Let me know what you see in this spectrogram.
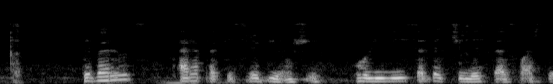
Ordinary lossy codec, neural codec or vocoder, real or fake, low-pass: AAC, 48 kbps; none; real; 7.2 kHz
